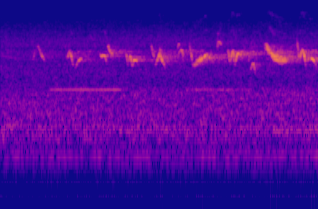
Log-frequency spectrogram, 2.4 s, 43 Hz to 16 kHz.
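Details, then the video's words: A blue grosbeak sings at LaFarge Sandpits, July 8th, 2024, giving a fast, continuous warble of slurred high notes, some swooping down and up, over constant low background hiss. "Blue Grosbeak singing"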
